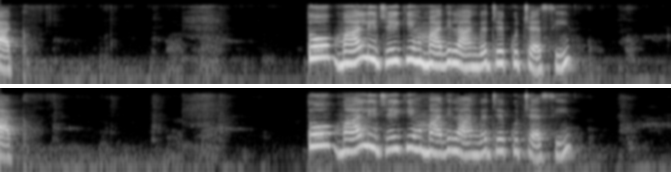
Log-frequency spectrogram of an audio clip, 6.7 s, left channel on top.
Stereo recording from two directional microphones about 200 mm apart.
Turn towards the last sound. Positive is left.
turn(degrees=50)  # may be behind; listen again after turning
